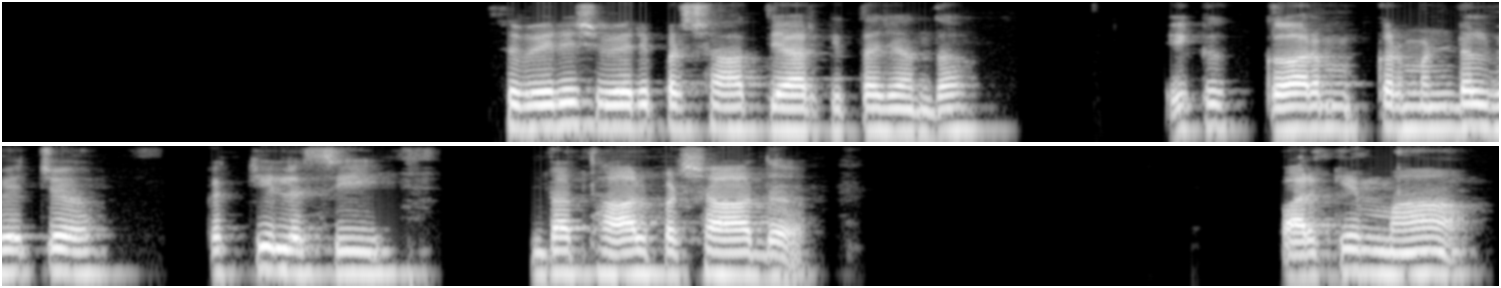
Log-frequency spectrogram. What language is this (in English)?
Punjabi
